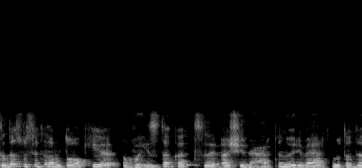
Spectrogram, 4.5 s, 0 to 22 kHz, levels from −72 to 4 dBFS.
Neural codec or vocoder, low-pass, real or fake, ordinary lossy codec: none; 7.2 kHz; real; Opus, 24 kbps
